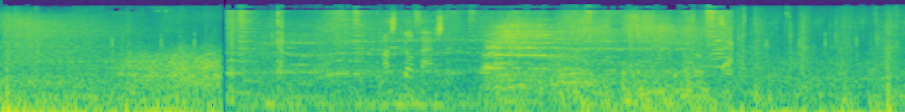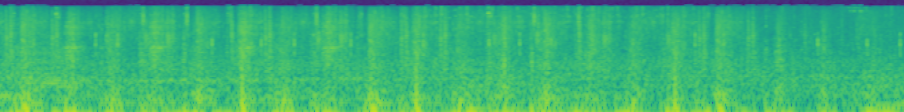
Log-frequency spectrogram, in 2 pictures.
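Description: An electric charge crackles and buzzes.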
